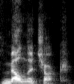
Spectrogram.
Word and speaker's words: Melnichuk: have Chuck Ukrainian here I'll do a proper pronunciation of my name it's melnichuk there now you all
